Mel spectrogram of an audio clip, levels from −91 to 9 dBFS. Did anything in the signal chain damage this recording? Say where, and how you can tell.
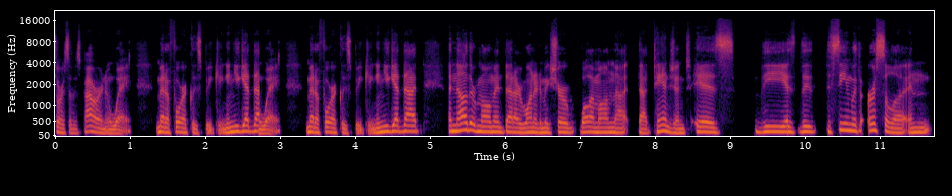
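Yes. A stream segment repeated at 2.72 s, right after "you get", and the passage replays through 4.72 s, adding about 2.0 s. The damage sits at the streaming and playback stage. The player fetched or queued the same chunk of the stream twice, so the speech jumps back and plays that stretch again. A small blip marks the jump, where the end of one copy butts against the start of the next with no crossfade.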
